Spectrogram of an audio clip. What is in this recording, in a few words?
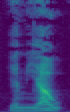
goodbye nahuatl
